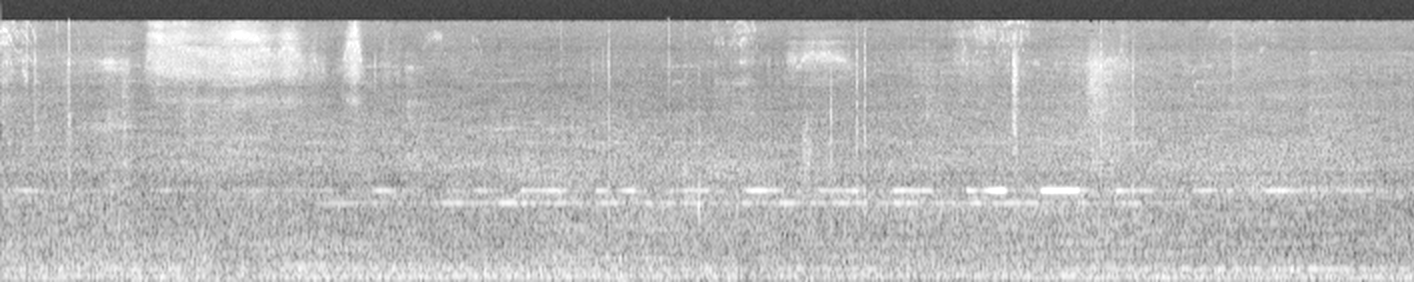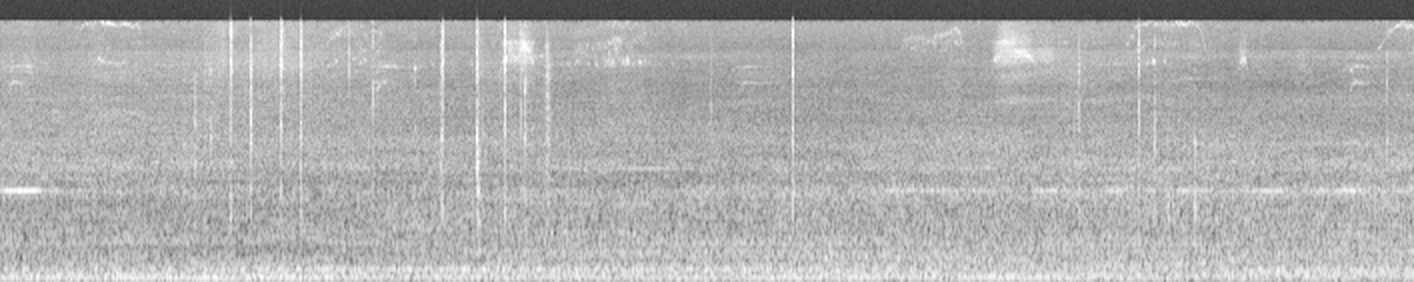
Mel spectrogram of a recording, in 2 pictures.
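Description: A vehicle engine running steadily at idle, a low even hum. A high electronic beeping comes and goes through the first half.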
